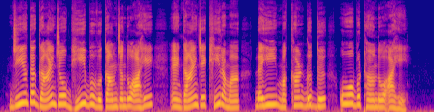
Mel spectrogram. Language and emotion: Sindhi, neutral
